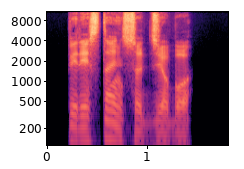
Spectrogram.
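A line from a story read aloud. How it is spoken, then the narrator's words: Calm. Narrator (Russian): спокойно произнес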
